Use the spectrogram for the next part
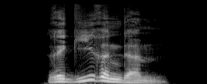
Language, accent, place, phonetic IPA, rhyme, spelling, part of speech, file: German, Germany, Berlin, [ʁeˈɡiːʁəndəm], -iːʁəndəm, regierendem, adjective, De-regierendem.ogg
- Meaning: strong dative masculine/neuter singular of regierend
